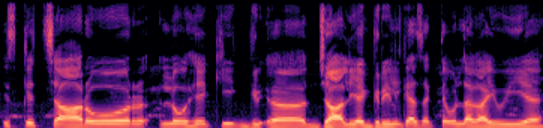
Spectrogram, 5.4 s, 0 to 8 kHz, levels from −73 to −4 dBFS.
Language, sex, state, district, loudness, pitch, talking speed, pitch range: Hindi, male, Delhi, New Delhi, -18 LUFS, 150 Hz, 155 wpm, 140-160 Hz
